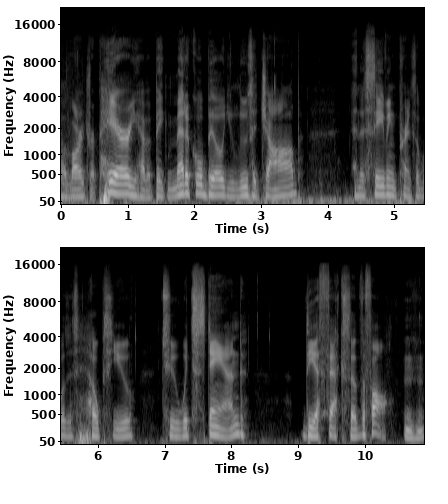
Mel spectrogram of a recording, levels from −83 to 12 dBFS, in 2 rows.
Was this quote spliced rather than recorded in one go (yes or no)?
no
